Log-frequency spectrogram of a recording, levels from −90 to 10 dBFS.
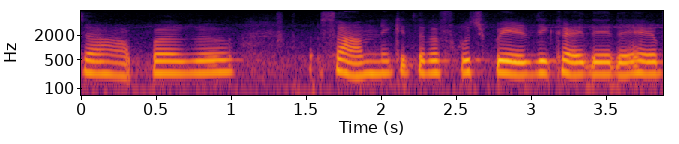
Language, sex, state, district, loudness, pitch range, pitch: Hindi, female, Chhattisgarh, Sarguja, -14 LUFS, 220-235 Hz, 230 Hz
